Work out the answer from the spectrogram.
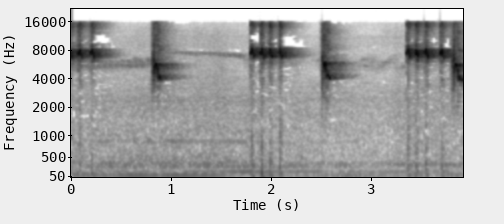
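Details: Olive-backed sunbird known as konin singing 'tembakan' phrases: short clusters of piercing, very high chattering notes and sharp downward chips, spaced about a second apart over a soft background hiss.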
